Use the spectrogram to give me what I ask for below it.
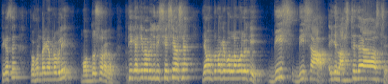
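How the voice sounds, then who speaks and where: A man tutors students for a university entrance exam in an online lesson, drilling answers over and over and quizzing them. His very high voice moves fast and sounds reverberant.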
